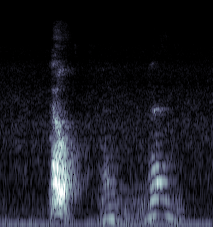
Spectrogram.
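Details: Pug barking at its reflection in a bid to grab its ball; one sharp bark opens, followed by two softer, drawn-out rising and falling tones and a brief spoken word over a low background hum.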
